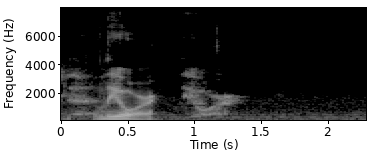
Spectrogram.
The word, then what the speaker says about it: Leor: about it, but it's you're putting the accent on the wrong syllable. It's Oh, Leor, no. but that's because that's how it's pronounced in FMA. So sorry about it. Leor? The accent's on the or.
